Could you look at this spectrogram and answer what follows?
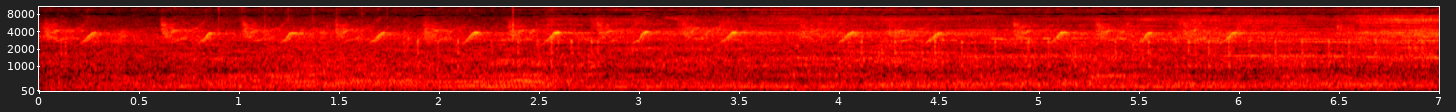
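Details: Warning call of a male sunbird recorded handheld in Israel as it feeds: a steady run of thin, high, down-slurred chirps, about two each second, continuing throughout over soft ambient noise.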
